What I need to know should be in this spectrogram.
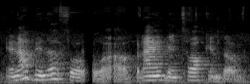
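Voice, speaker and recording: A woman with a scratchy, rough voice hosts a casual tarot livestream, greeting viewers by name in a loose, chatty way. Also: lowish voice. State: voice rough after a silent morning. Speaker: tarot reader hosting a live stream. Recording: echoey room with faint noise.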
